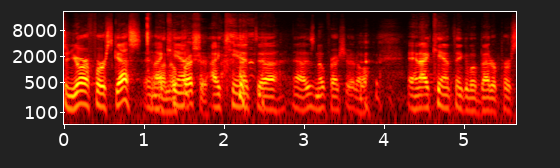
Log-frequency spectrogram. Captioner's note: chuckles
